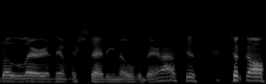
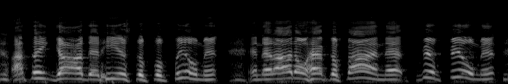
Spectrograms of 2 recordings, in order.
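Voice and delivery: loud, raised-pitch pulpit oratory; full-force preaching; 6 semitones higher, 12 dB louder than usual. Acted. Preacher rejecting the world's cheap wonder before the congregation, preaching at full force. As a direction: drive each phrase out over the congregation.

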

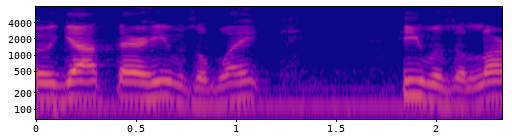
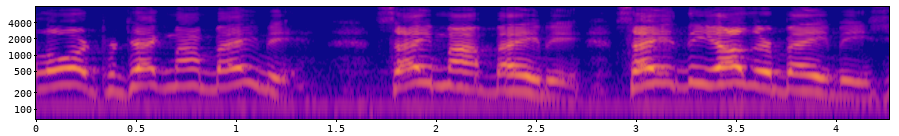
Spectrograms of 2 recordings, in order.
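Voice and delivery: high, loud cry to the Lord, pleading; shouted prayer; 8 semitones higher, 7 dB louder than usual. Pretend. Preacher crying out to God for the children, loud pleading. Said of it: "You gotta shout it out".

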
